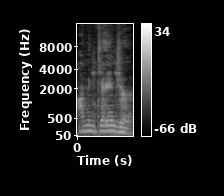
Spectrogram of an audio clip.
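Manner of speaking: barely-there, faint, soft half-whisper. Voicing a trapped character heard through a stone wall: half-whispered. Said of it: "almost kinda, like, whispered".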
